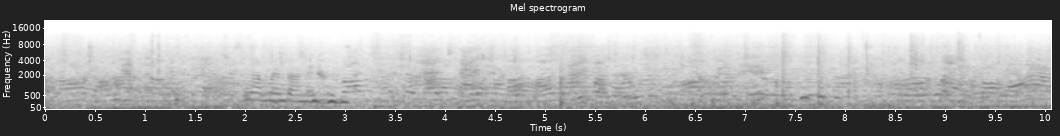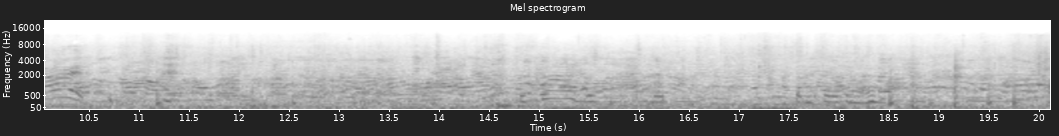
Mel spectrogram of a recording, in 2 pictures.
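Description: A crowd of men and women chatter all around, outdoors.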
